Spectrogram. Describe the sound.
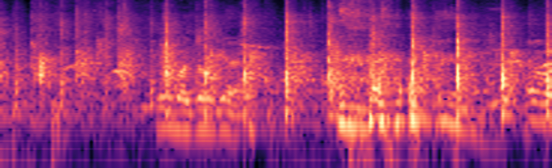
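A few people clap unevenly, sharp hand-claps popping out irregularly over about four seconds while voices chatter and talk underneath.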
